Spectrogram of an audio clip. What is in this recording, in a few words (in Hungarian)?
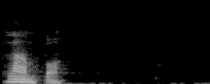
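"lampa" Hungarian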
